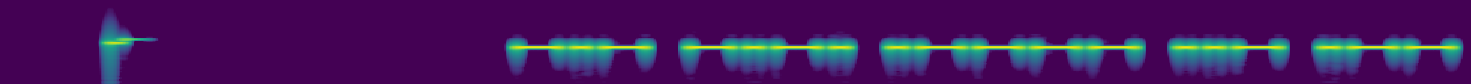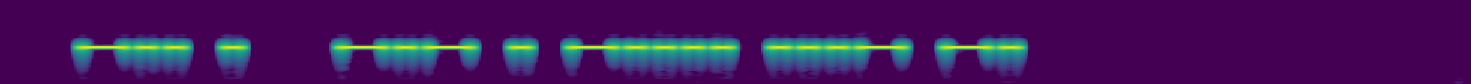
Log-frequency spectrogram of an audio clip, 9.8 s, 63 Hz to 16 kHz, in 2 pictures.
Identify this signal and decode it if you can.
Morse code, heard as a keyed tone, about 25 wpm, 700 Hz. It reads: KC1UW DE KE6VN
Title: USA Callsign DE Callsign - 5 Characters - 25wpm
